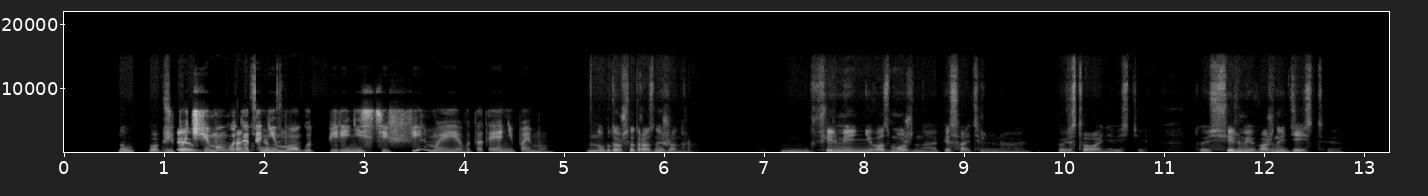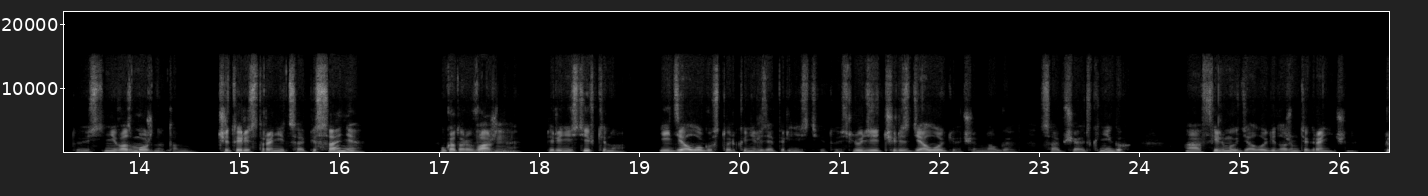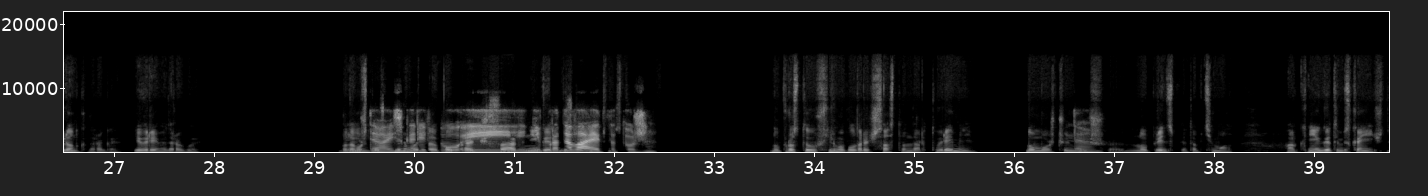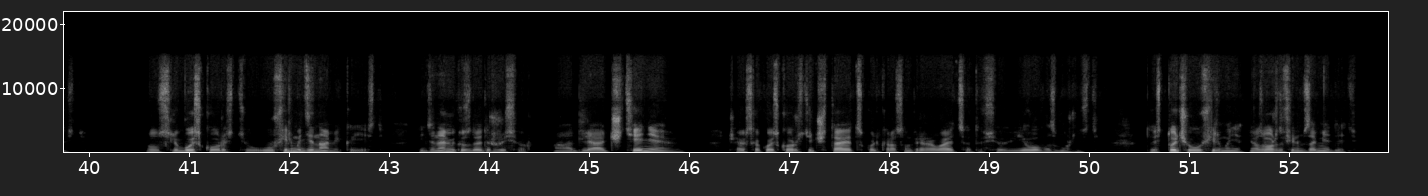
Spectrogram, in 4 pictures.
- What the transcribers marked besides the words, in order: tapping; "продается" said as "продавается"
- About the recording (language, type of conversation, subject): Russian, podcast, Почему концовки заставляют нас спорить часами?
